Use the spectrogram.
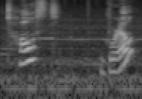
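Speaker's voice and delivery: ordinary delivery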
